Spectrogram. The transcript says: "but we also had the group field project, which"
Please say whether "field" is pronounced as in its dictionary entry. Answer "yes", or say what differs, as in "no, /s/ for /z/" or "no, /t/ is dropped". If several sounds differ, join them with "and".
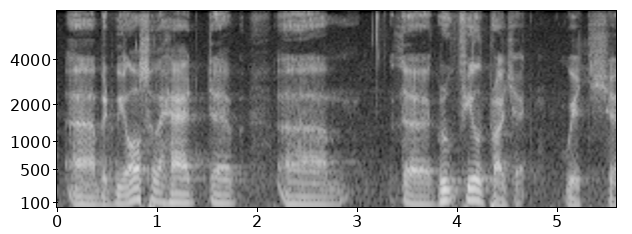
yes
